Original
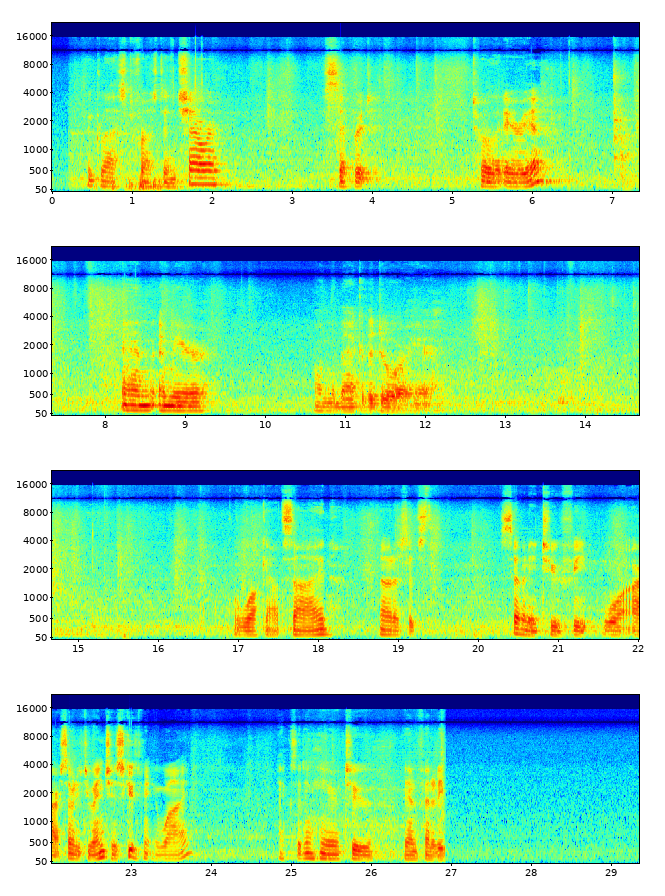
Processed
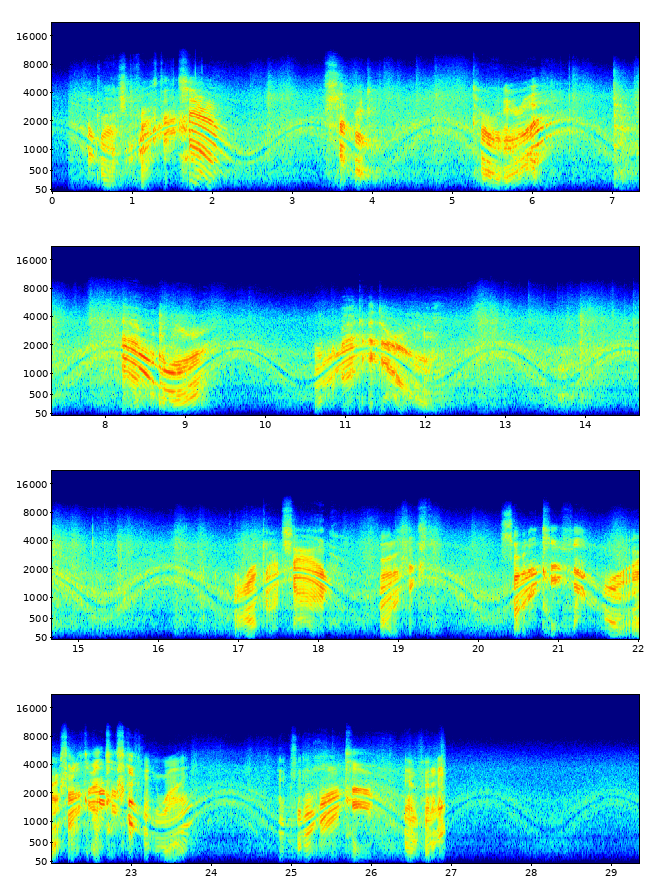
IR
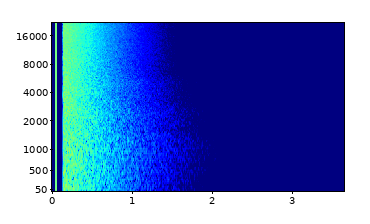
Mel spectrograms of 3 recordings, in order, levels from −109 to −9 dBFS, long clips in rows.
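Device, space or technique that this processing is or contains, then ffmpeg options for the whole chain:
voice changer toy: -af "aeval=exprs='val(0)*sin(2*PI*1300*n/s+1300*0.4/0.62*sin(2*PI*0.62*n/s))':channel_layout=same,highpass=470,equalizer=frequency=600:width_type=q:width=4:gain=-8,equalizer=frequency=1700:width_type=q:width=4:gain=4,equalizer=frequency=3600:width_type=q:width=4:gain=4,lowpass=frequency=4100:width=0.5412,lowpass=frequency=4100:width=1.3066,volume=-4dB"

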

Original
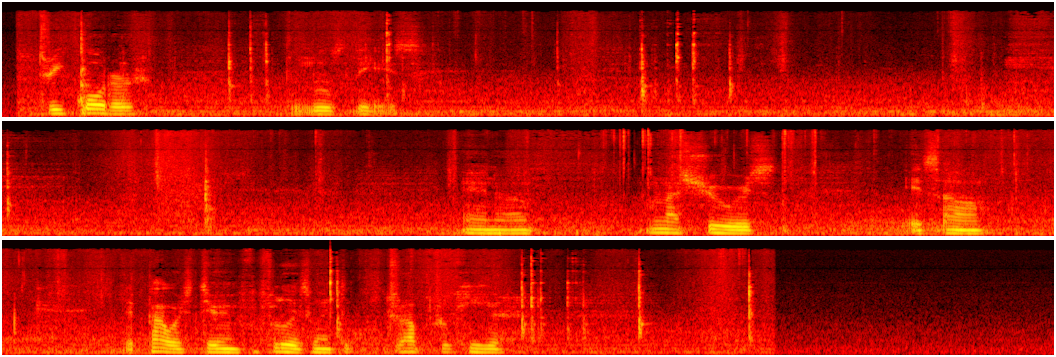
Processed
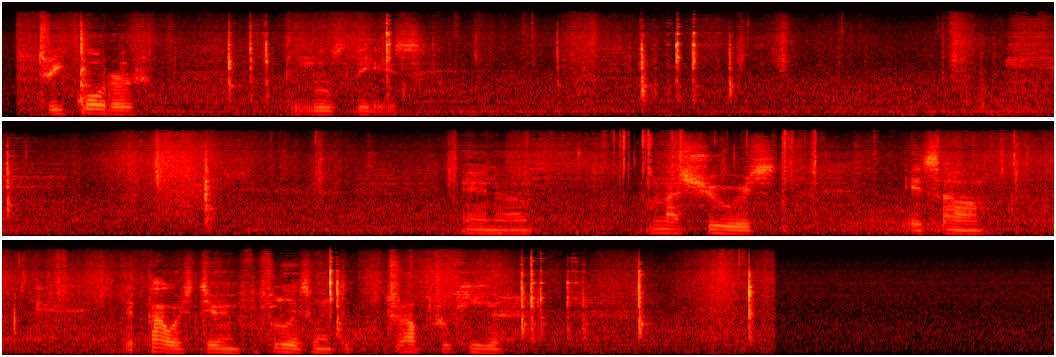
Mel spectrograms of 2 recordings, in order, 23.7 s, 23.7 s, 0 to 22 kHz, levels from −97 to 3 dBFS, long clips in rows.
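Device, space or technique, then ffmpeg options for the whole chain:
piezo pickup straight into a mixer: -af "lowpass=5900,aderivative,volume=7dB"

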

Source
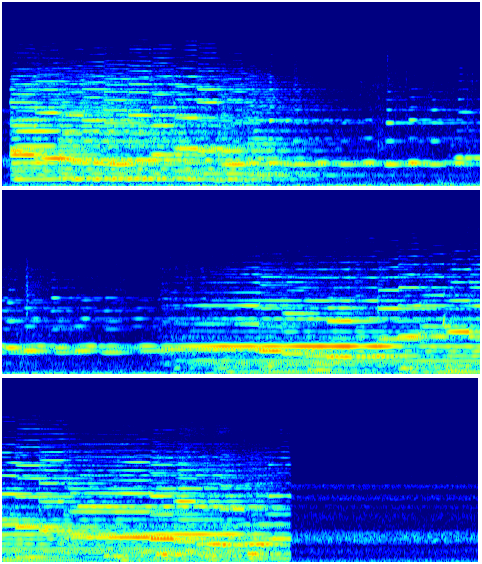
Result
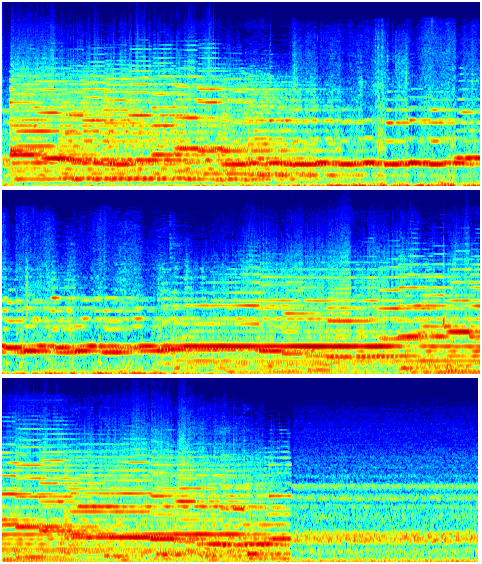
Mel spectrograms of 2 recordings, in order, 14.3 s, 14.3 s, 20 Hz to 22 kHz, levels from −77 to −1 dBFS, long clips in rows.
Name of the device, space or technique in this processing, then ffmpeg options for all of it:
loud club master: -af "acompressor=threshold=-25dB:ratio=2.5,asoftclip=type=hard:threshold=-22dB,alimiter=level_in=33dB:limit=-1dB:release=50:level=0:latency=1,volume=-1dB"

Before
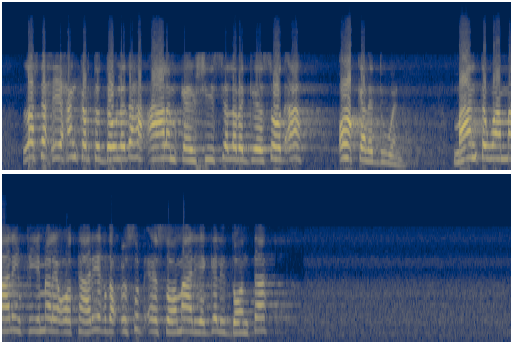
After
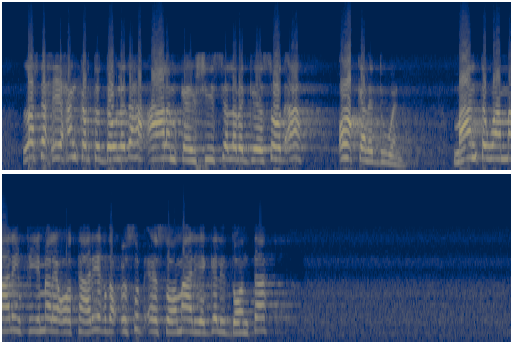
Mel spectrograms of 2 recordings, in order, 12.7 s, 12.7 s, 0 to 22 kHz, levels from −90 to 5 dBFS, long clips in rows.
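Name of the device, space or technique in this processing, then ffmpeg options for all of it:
clipper into limiter: -af "asoftclip=type=hard:threshold=-15.5dB,alimiter=limit=-18.5dB:level=0:latency=1:release=38,volume=-5.5dB"

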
